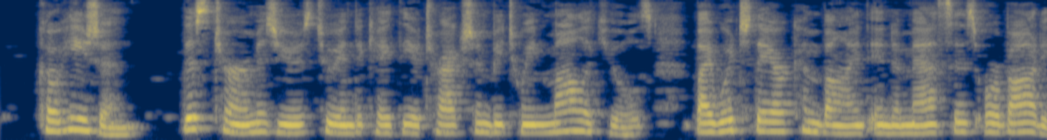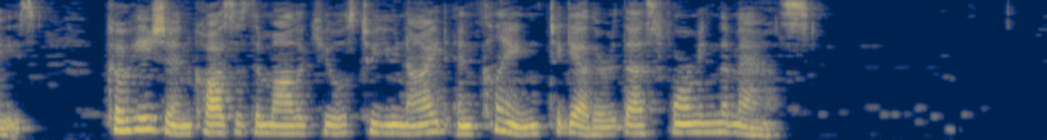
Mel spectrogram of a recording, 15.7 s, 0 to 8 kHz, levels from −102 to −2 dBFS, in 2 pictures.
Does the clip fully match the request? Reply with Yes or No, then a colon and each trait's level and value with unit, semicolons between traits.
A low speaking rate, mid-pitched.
Yes: slow, 125 wpm; medium, 175 Hz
